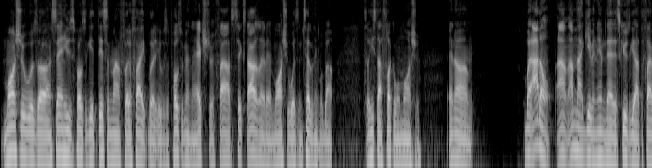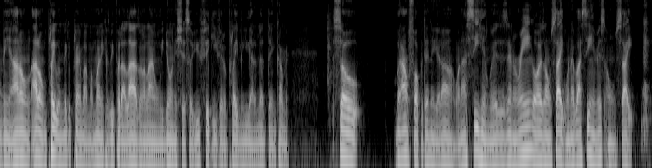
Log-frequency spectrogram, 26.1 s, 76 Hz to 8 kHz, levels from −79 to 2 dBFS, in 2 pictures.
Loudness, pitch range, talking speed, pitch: -26 LUFS, 85-100 Hz, 285 wpm, 95 Hz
